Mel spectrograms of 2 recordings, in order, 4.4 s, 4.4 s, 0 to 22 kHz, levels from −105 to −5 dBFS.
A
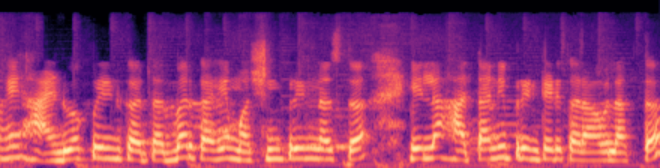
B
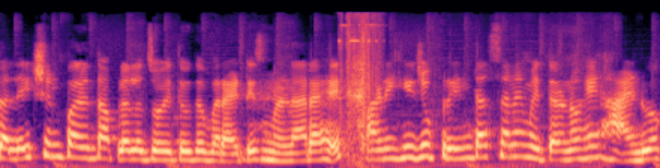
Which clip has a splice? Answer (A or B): B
